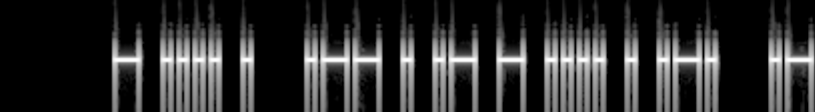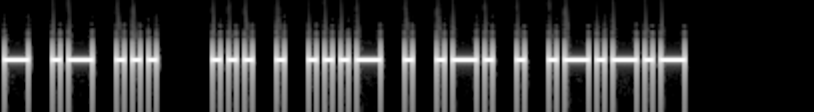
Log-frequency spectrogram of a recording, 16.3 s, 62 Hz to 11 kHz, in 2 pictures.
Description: Morse code, heard as a keyed tone, about 15 wpm, 700 Hz. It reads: THE WEATHER WAS SEVERE.
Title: Sentences from Top 1400 Words 15wpm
